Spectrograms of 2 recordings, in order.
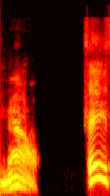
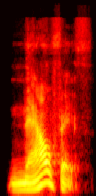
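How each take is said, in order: First: There is a pause between the two words. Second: The two words run together without a pause. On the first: Now introduces the sentence, separate from faith. The speaker calls it wrong. "they read it with a comma" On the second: It means faith in the present moment. The speaker calls it right. "There is no comma"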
